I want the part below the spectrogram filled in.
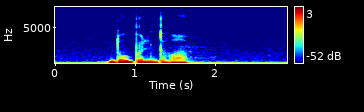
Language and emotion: Russian, sad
